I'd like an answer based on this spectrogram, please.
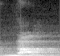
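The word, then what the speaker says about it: ر: মাখরাজ আবার ছা আর রা একই মাথা আছে জিহ্বার আগার সামনের এই উপরের দুই দাঁতের আগার সঙ্গে লাগিয়ে এই হরফটি উচ্চারণ করবো তবে হরফটি খুব পাতলা নরম লক্ষ্য করো সবাই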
